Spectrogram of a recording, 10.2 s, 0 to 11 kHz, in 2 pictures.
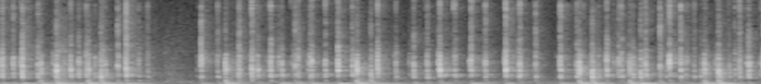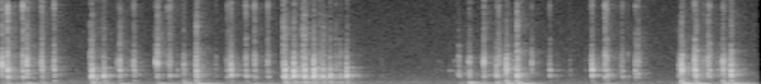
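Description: Fingertips of both hands type continuously on an Anne Pro 2 60% mechanical keyboard with Gateron brown switches, white plastic keycaps, a translucent case and RGB backlight. Fast, bright plastic clacks run in bursts with short pauses, each keystroke dying away almost instantly over a faint steady low hum.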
